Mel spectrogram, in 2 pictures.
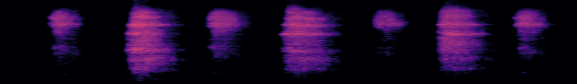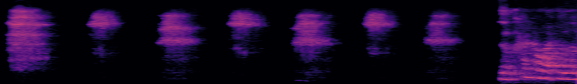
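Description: Rhythmic breathing during a core exercise session: about fourteen short, forceful breath bursts evenly spaced, close and breathy, ending with a louder mixed burst.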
